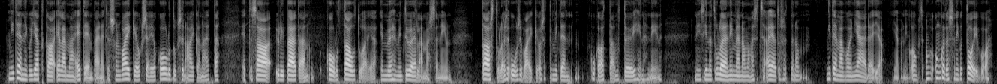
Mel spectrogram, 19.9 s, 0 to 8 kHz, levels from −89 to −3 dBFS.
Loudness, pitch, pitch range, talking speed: -26 LUFS, 165 Hz, 155-180 Hz, 180 wpm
